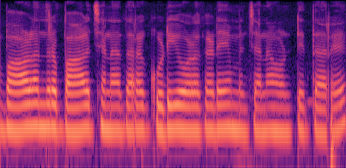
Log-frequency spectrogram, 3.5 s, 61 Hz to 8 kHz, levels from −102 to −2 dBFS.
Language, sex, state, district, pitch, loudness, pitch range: Kannada, female, Karnataka, Belgaum, 185 Hz, -28 LUFS, 180-190 Hz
